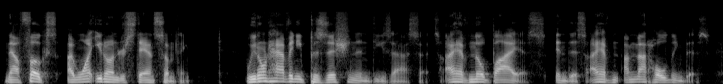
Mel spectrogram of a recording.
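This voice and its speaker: Fairly low in pitch with a lively intonation, a man talks fairly quickly over clean, echo-free studio audio. He hosts a live pre-market market commentary show while feeling sick with a sore throat, going over things in a chatty way and restating what he's said.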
